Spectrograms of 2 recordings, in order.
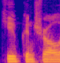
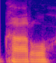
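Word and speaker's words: kubectl: me using you know Cube control or whatever to coddle however you want to pronounce it I call it cake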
